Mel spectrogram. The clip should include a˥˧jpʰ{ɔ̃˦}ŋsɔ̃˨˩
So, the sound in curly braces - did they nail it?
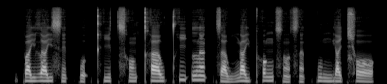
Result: no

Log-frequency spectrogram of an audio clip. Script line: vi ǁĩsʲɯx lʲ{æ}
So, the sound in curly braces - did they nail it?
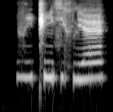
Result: yes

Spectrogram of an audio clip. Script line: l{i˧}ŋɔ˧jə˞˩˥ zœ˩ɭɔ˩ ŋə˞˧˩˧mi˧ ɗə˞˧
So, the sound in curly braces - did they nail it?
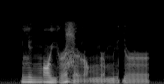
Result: yes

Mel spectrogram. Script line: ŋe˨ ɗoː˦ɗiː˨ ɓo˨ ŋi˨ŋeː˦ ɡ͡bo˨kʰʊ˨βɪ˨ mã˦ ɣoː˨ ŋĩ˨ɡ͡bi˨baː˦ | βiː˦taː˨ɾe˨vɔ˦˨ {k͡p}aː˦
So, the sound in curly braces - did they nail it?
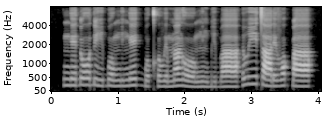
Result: yes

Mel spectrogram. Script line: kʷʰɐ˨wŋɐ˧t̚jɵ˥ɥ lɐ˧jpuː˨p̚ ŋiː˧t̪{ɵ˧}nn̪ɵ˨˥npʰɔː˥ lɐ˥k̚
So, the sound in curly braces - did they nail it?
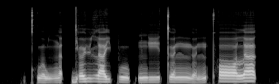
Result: yes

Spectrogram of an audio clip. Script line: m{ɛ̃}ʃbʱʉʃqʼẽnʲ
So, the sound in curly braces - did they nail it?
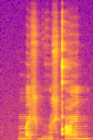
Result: no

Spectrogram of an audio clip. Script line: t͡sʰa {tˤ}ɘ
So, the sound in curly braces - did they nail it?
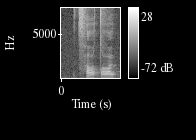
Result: yes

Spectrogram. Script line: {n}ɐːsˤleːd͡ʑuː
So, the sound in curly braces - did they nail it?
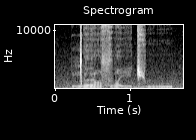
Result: no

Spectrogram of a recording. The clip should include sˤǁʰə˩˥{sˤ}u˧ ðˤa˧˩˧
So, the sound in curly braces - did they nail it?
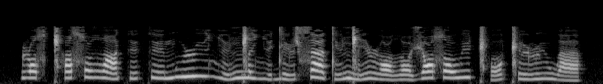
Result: yes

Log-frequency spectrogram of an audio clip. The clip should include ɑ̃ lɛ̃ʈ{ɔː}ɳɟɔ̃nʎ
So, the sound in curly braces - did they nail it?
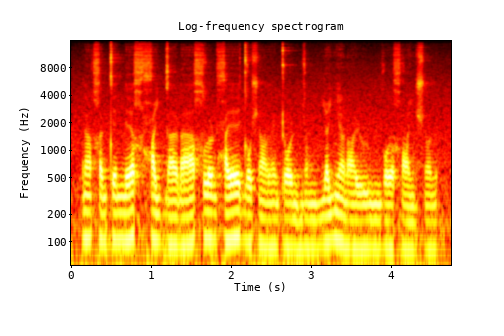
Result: yes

